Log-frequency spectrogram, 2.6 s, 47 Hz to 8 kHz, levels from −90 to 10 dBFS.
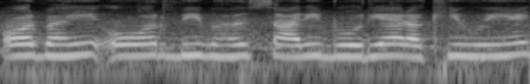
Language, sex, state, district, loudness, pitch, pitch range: Hindi, female, Uttar Pradesh, Hamirpur, -20 LUFS, 265 Hz, 260-270 Hz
